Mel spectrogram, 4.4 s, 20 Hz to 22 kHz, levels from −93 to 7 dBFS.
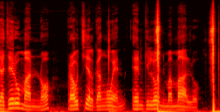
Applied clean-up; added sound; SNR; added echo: none; Fire; -2 dB; none.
